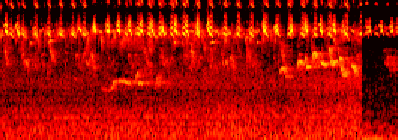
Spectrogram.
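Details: European serin courtship song in spring around olive trees: rapid high tinkling notes repeated steadily, with a few lower whistled slurs mixed in.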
